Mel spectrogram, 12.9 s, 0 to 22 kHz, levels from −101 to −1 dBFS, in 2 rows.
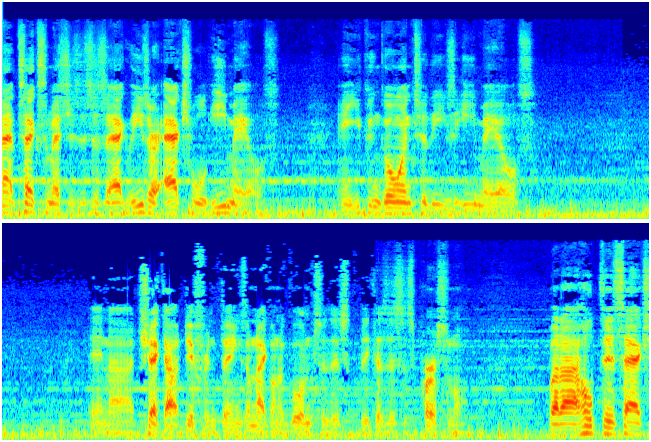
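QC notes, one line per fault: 6.20–10.20 s, adaptive stream at a lower bitrate: for four seconds the treble vanishes above about 14.8 kHz and the top end turns swirly and metallic, then full quality returns just as abruptly. The stream appears to have stepped down from roughly 128 kbit/s MP3 to something near 40 kbit/s while the connection lagged. Unlike a dropout there is no gap or stall, and unlike a plain low-pass filter the switch brings coding artefacts with it.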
